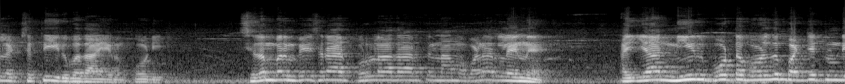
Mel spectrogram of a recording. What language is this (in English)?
Tamil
